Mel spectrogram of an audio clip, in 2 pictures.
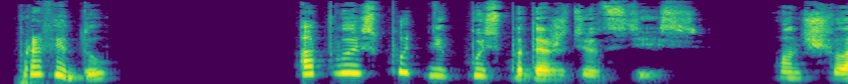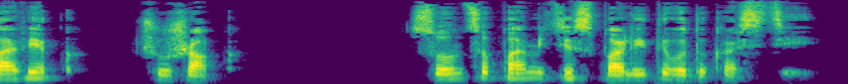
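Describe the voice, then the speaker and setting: A woman voicing a gentle, wise old female sun spirit in an audiobook, speaking softly and unhurriedly. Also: fairly low pitch, big pitch swings, measured pace, no echo, exaggerated voice. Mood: calm.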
